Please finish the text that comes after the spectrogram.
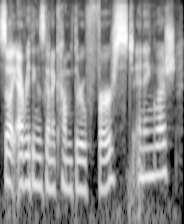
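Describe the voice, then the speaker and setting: A young woman in her twenties co-hosting a casual podcast, chatty and bubbly, full of fillers and quick to laugh. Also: fairly low pitch. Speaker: podcast co-host. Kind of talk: casual chat.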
